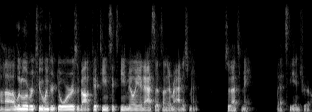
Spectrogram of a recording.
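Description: With an American accent, a plain, everyday voice moves at a fairly quick pace with fairly even intonation. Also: man, fairly low pitch for a man. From Philadelphia, Pennsylvania. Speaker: real estate investor. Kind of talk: podcast interview.

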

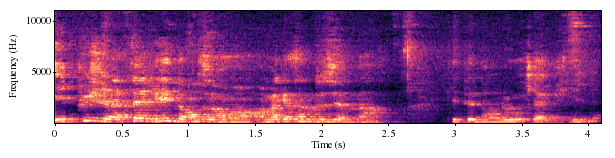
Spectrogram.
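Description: Intonation stays fairly even. Noticeable background noise and audible room echo surround the voice. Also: woman. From Belgium, Liège. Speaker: second-hand clothing shop owner. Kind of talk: interview. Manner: halting.

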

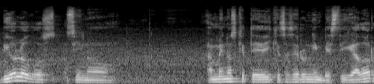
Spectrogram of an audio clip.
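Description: Through noticeable background noise, a man speaks at a fairly quick pace. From Mexico, Nezahualcóyotl, State of Mexico. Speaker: entrepreneur and former inmate sharing life story. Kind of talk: interview, life story testimony.

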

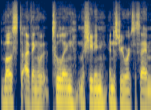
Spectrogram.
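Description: A man with a Pacific Northwest accent talks at a moderate pace in a flat monotone, recorded very cleanly against a silent background with a dry, close sound and no echo. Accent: American, Pacific Northwest. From US Pacific Northwest, Seattle. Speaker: tooling company founder. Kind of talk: interview, telling his story.

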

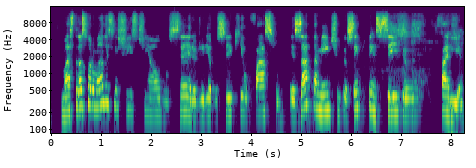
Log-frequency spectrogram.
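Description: A somewhat breathy voice moves along at a fairly slow pace. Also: woman, medium pitch for a woman, lively intonation. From southern Brazil, Porto Alegre. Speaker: scientist. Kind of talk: interview.

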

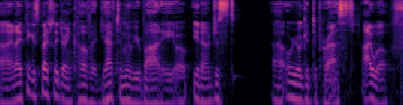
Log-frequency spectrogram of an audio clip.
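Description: At a very fast pace, a man with an American accent talks in a fairly low pitch on a very clean recording with a silent background. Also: fairly even intonation. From northern Michigan, US Midwest. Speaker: podcast host and publisher. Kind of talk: casual interview chat.

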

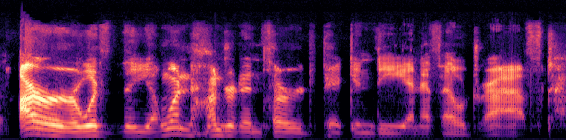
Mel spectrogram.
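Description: Putting on a character voice, a man with a medium-pitched voice speaks very slowly, raising and projecting his voice.

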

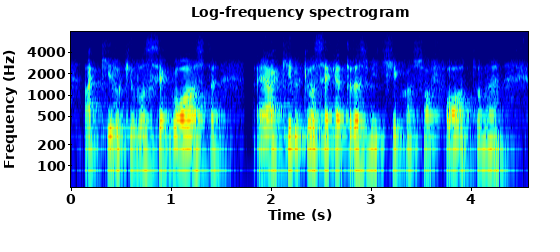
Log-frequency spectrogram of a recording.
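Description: With a somewhat breathy voice, a man talks fairly quickly. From São Paulo city, Brazil. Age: 40s. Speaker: mobile photographer. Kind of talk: casual interview. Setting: live video stream.

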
